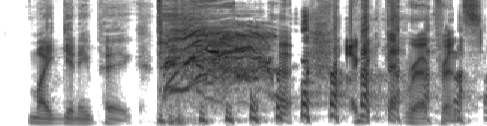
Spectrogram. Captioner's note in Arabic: يضحكون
